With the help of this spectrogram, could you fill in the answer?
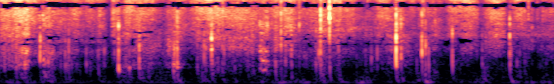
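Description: Long acrylic nails crinkle and scratch a flat pink and blue sheet facial mask pouch made of plastic/foil laminate. The result is a quiet, bright stream of crisp crackles with sharp, short snaps scattered through it, and almost no low end.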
